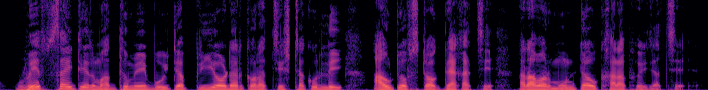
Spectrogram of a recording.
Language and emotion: Bengali, sad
